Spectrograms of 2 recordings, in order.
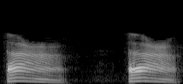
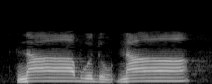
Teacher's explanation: عندما ننطق حرف العين الحرف الأول فإن لسان المزمار يعود إلى الوراء كثيرا وتتضيق الفتحة الباقية التي يمر منها الصوت · Shown in: first take · لذلك العين الفصيحة كما نطقتها لكم أع أع.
